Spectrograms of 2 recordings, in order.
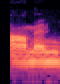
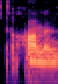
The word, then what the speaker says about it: almond: to pronounce the l the silent l in like almond and salmon i would assume not in words like wok because that's extremely strange but in some words almond salmon they're saying almond and salmon and whatever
